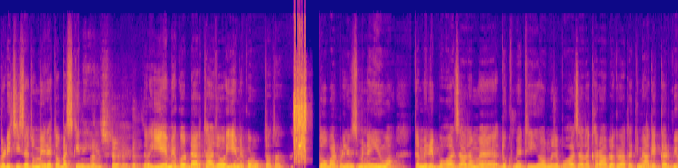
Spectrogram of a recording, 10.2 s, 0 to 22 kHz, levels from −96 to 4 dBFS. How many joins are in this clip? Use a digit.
1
